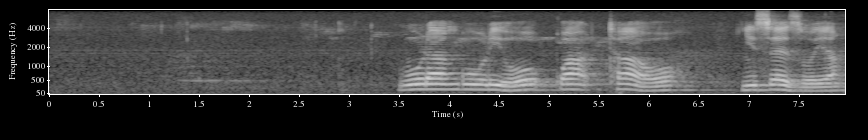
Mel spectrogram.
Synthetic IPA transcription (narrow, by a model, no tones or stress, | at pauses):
βuɺaŋɡuɺiɦɔkʼwatʰaɦɔ | ɲisɛzɔja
